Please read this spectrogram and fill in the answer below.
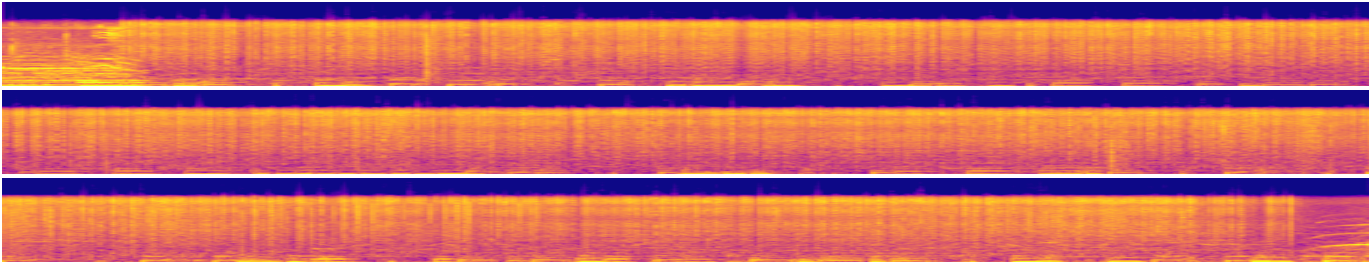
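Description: A long string of firecrackers going off in a continuous, dense crackle of rapid pops, starting abruptly about a second in. Music with a bass line runs underneath.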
